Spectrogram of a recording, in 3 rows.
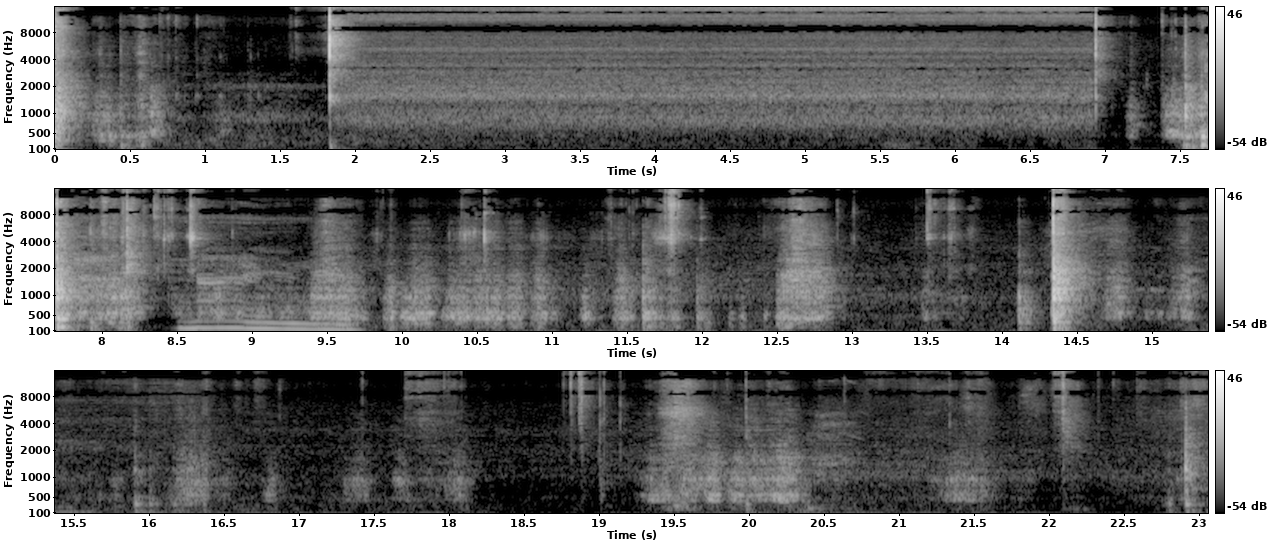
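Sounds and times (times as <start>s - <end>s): butane torch lighter hissing: 1.8s - 7.0s
low falling hum from voice: 8.5s - 9.8s.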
